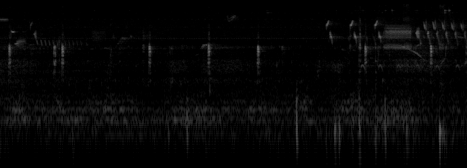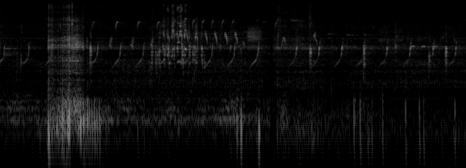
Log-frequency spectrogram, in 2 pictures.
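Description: Songbirds chirping, with stretches of fast trilling notes around six and ten seconds in. A brief loud low rumble comes about eight seconds in.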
